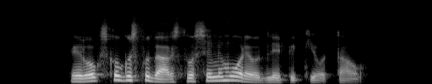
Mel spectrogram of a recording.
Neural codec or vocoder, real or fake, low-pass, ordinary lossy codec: autoencoder, 48 kHz, 32 numbers a frame, DAC-VAE, trained on Japanese speech; fake; 19.8 kHz; none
